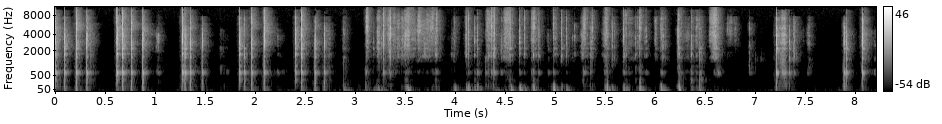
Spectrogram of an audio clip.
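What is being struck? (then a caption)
Plastic pumpkin bucket. Long nails tap a small, hollow, empty orange plastic jack-o'-lantern bucket with a black handle, producing quick clusters of sharp, hollow clicks with a short plastic ring around 600 Hz. Between the taps, the nails scratch across the plastic, adding a bright, rasping hiss before the tapping resumes.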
